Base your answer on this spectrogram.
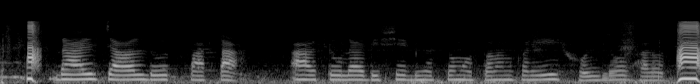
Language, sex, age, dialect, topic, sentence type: Bengali, female, 25-30, Rajbangshi, agriculture, statement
